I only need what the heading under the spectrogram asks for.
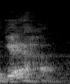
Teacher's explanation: Em guerra, por exemplo, o som do U não aparece. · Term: som vazio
